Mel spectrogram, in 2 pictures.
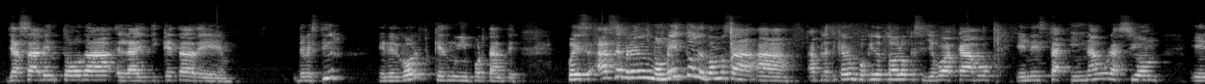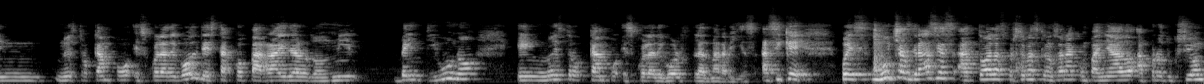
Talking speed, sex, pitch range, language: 180 wpm, male, 185-230 Hz, Spanish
